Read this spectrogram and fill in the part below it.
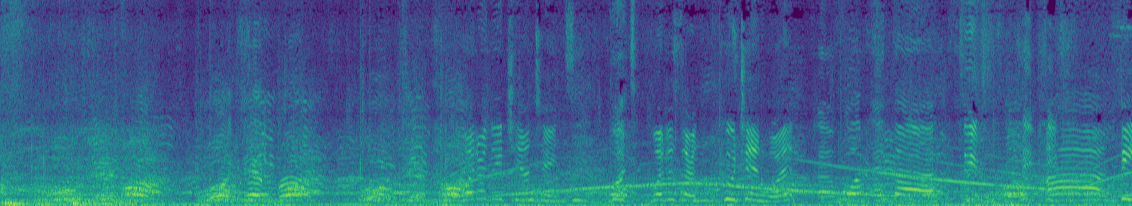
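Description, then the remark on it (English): A large crowd of protesters in Russia, before Vladimir Putin's fourth inauguration, some carrying a flag, shouts and chants together amid gathering police cars and ambulances: a dense roar of many voices with rising and falling cries overlapping, steady and loud throughout. “Okay, I think I'm seeing protests now.”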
